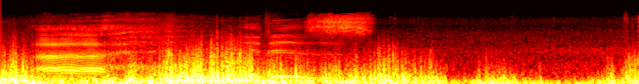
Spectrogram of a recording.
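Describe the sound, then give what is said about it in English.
Wind blowing outdoors, a loud, steady rushing roar with rough buffeting on the microphone that swells and eases slightly throughout. “As you can probably tell, the wind is picking up.”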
